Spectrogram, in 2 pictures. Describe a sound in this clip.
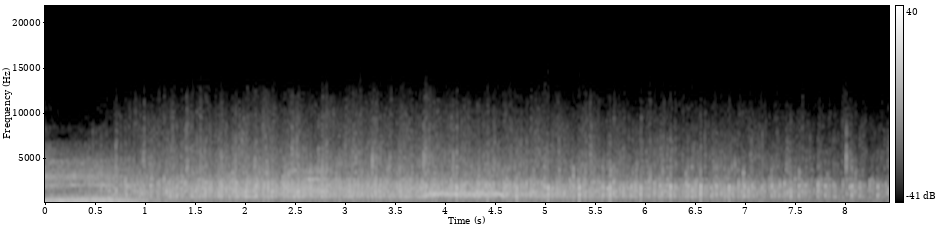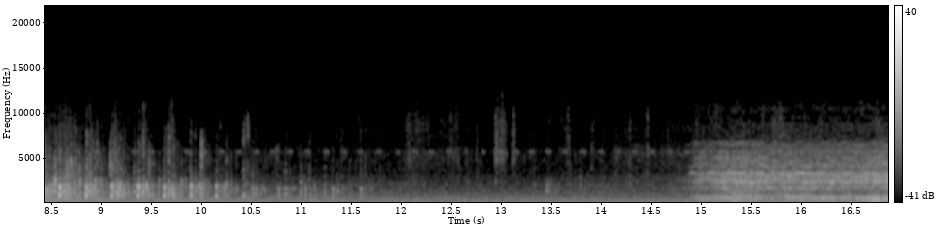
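Dancers' feet patter and shuffle on a wooden stage.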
